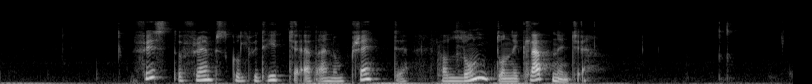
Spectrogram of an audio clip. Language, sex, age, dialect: Faroese, female, 36-60, Suðurstreymoy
